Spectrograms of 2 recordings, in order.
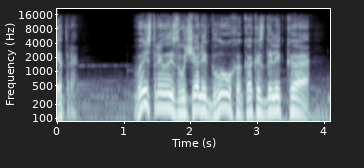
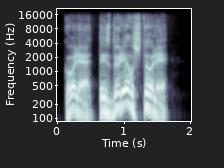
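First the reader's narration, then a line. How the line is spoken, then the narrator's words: Yelling. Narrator (Russian): заорал Яхонтов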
